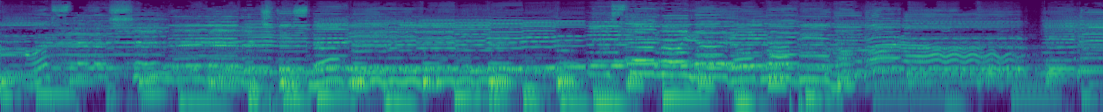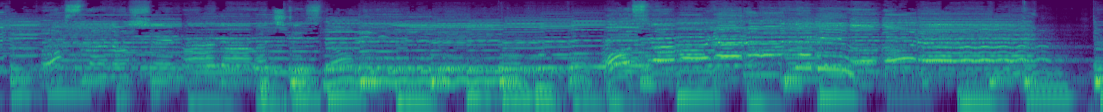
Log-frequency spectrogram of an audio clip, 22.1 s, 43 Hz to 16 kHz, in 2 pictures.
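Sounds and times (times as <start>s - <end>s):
accordion: 0.0s - 22.0s
folk ensemble playing: 0.0s - 22.0s
plucked bass line: 0.0s - 22.0s.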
